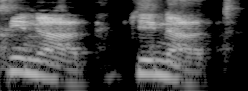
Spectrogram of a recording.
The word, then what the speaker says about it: Ginat: Janat. How do I pronounce it? Janat? With a hard G, like guitar. Ginat.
